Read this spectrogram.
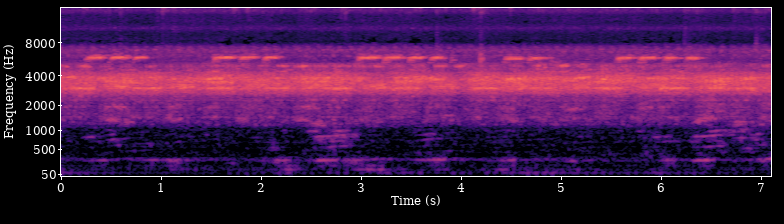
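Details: Insects calling at midnight: a steady, dense high-pitched buzzing drone fills the night, topped by short, sharp chirps, while low croak-like pulses repeat irregularly beneath.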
